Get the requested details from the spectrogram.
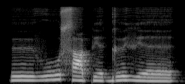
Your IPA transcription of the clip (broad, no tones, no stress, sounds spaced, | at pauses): yː v u s ɑ pʲ e ɡ y vʲ e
